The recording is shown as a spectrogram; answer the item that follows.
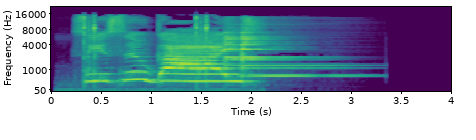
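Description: A child's high voice sings a short wordless phrase over a couple of seconds, with a few clicks. A bell-like ding then rings out and fades away by about three seconds in.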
